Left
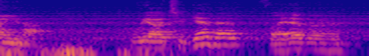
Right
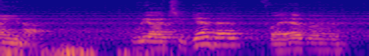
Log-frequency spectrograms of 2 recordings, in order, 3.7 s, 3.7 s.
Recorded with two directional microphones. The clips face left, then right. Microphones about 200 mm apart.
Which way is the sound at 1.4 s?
20° left (ahead or behind).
